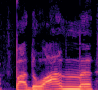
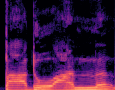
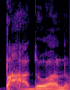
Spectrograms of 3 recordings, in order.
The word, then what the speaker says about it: Padoan: Allora, il ministro dell'economia Padoan, ricordate che si pronuncia così, Padoan, non Padoan, ma Padoan, ha detto che ci saranno i soldi e gli 80 euro per in busta paga a maggio.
